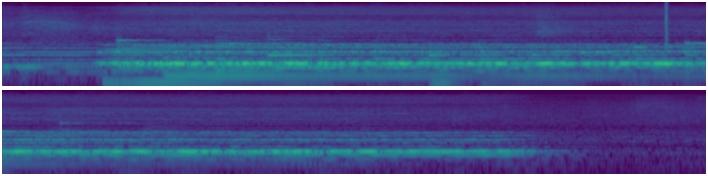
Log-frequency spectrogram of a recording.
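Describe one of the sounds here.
A large girls' choir sings a held chord in a hall.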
